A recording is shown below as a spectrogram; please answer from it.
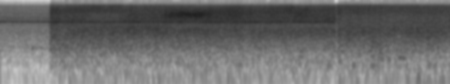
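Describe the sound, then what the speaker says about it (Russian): A small waterfall about four meters high roars steadily as a dense, close, broadband rush that holds constant once it cuts in, with no voices over it. "Ну вот, добрались мы до этого водопада."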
